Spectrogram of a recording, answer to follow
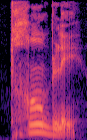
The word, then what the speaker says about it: trembler: Okay, same thing here, nasal, EM, okay, en, trembler, okay, no pronunciation of the M, trembler.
